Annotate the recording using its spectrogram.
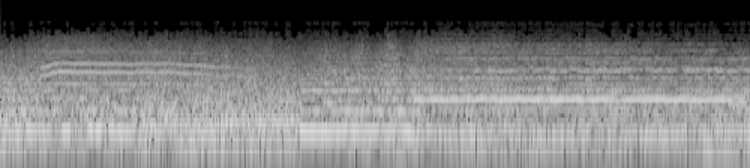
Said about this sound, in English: Ricotti, look out, the train.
